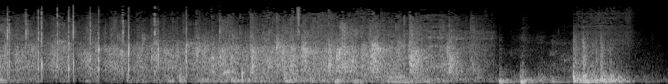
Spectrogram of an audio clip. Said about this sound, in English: Let's give our panel members a round of applause. Good job.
